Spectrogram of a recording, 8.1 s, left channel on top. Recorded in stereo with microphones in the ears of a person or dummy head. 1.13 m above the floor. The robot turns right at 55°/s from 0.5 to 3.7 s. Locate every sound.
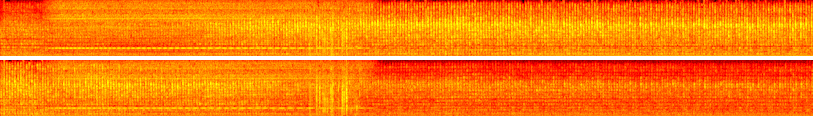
0.0 s an engine running: 105° right, 1.5 m; by 8.1 s 70° left, 1.5 m
3.1 s a pop: 5° left (ahead or behind), 1.1 m; by 3.7 s 25° right (ahead or behind), 1.1 m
